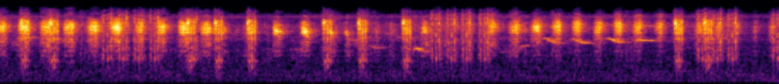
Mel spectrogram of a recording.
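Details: Male Laced Woodpecker feeding two chicks at a nesting hole in the Chinese Garden, regurgitating food: harsh, raspy bursts, about three a second, with a few thin, faint whistled notes slipping in between.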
